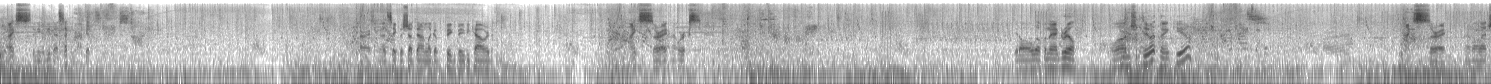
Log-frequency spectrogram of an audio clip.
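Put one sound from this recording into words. Video game music plays steadily.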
